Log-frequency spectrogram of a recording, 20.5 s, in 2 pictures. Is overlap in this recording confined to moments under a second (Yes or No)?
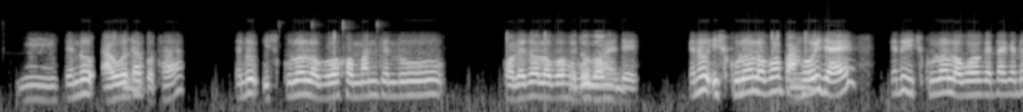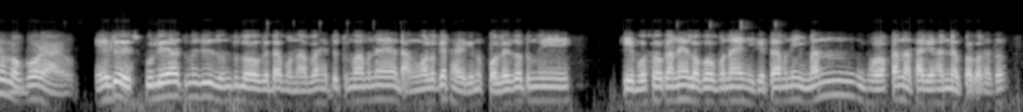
Yes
